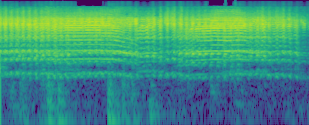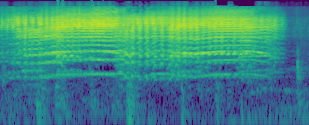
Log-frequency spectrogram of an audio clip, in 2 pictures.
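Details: Goat on a farm calling in long, loud, quavering bleats, three drawn-out harmonic cries of about three seconds each, run together with a pulsing tremble, ending abruptly.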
